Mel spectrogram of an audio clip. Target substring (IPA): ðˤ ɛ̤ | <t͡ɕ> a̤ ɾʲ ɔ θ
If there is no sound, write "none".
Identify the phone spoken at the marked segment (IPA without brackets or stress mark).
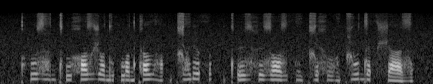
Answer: t͡ɕ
